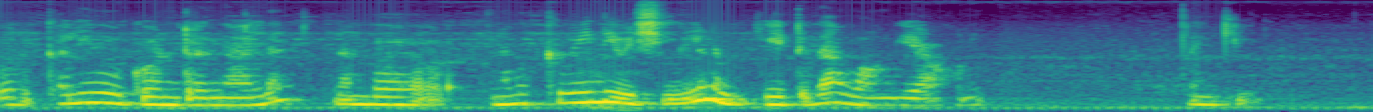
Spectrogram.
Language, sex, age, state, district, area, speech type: Tamil, female, 45-60, Tamil Nadu, Kanchipuram, urban, spontaneous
